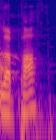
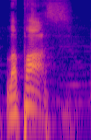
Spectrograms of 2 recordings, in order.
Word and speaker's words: La Paz: Is it La Paz? – La Paz. – You say the S? – Yeah, well, you say the Z. – La Paz. – La Paz. – You're doing the Castilian pronunciation.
